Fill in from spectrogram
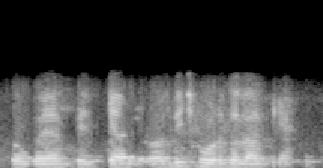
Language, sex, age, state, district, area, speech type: Hindi, male, 45-60, Rajasthan, Jodhpur, urban, conversation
